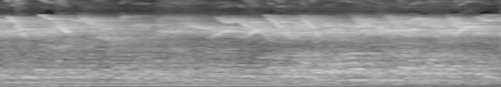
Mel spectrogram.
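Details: Double-collared seedeater in caribe song style, kept at Mambucaba park in Angra dos Reis; a quick burst of bright, thin, descending whistled notes packed closely together.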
